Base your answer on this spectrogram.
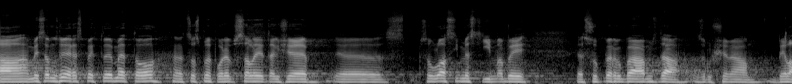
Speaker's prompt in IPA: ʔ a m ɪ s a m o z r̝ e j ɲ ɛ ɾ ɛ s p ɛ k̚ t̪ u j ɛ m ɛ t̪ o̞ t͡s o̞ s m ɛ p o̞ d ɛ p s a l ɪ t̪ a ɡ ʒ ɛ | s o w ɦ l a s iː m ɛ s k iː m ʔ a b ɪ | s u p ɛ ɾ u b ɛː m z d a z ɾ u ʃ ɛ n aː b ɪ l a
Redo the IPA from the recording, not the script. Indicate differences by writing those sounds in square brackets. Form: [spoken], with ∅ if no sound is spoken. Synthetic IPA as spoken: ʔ a m ɪ s a m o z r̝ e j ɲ ɛ ɾ ɛ s p ɛ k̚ t̪ u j ɛ m ɛ t̪ o̞ t͡s o̞ s m ɛ p o̞ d ɛ p s a l ɪ t̪ a ɡ ʒ ɛ | s o w ɦ l a s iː m ɛ s [c] iː m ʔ a b ɪ | s u p ɛ ɾ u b [aː] m z d a z ɾ u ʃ ɛ n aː b ɪ l a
